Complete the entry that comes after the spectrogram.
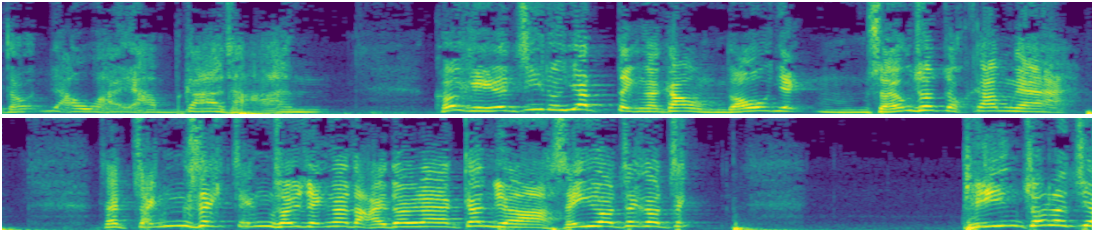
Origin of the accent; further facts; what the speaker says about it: China; 即系日本仔系比我哋中国人有义气嘅喺度，系咪先？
